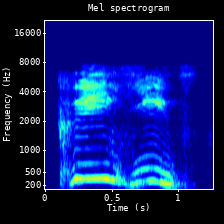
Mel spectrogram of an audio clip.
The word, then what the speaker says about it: Kyiv: And Kiev es ist sowjetische Nomen für der Stadt. Aber in Ukrainian, Kyiv.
